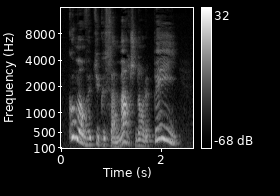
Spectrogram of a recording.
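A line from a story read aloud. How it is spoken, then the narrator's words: Little man exclaiming. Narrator (French): s'écriait le petit homme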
